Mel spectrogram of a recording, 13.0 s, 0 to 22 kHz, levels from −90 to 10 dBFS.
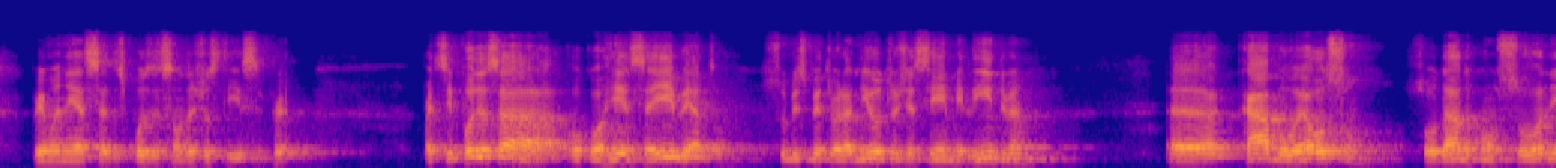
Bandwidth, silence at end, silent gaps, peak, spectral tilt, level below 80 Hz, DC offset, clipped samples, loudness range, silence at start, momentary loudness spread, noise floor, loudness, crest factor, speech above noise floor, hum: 10 kHz; 0 s; none; -4 dBFS; -2.5 dB/octave; -72 dBFS; under 0.1%; under 0.1%; 5 LU; 0.3 s; 14 LU; -62 dBFS; -21 LUFS; 18 dB; 42 dB; none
